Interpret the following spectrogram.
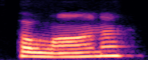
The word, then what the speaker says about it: Solana Beach: Solana?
